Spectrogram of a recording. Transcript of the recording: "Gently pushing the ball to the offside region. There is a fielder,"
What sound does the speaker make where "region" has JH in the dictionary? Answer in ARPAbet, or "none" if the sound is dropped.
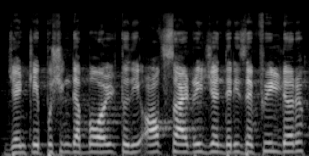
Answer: JH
